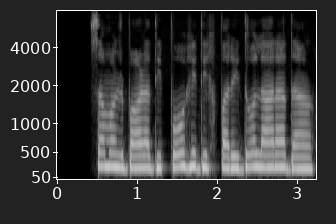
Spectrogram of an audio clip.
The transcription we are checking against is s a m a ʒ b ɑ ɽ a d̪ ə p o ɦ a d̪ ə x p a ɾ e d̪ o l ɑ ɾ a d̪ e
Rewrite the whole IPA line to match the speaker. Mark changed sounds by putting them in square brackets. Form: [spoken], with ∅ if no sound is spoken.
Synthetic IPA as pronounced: s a m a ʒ b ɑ ɽ a d̪ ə p o ɦ [e] d̪ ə x p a ɾ e d̪ o l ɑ ɾ a d̪ [a]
